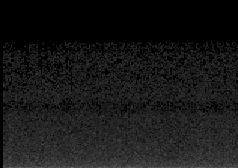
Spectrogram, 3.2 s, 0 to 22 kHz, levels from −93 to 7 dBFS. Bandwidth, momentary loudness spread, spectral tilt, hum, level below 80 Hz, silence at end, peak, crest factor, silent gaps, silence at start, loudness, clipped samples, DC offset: 16.5 kHz; 1 LU; -3 dB/octave; none; -64 dBFS; 0 s; -42 dBFS; 12 dB; none; 0 s; -56 LUFS; under 0.1%; under 0.1%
